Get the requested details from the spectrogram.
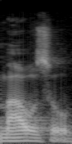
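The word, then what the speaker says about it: Mousehole: we lived in is it's called mousel but it's spelled mous hole and we lived in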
